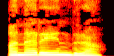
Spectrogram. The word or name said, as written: ಅನರೇಂದ್ರ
